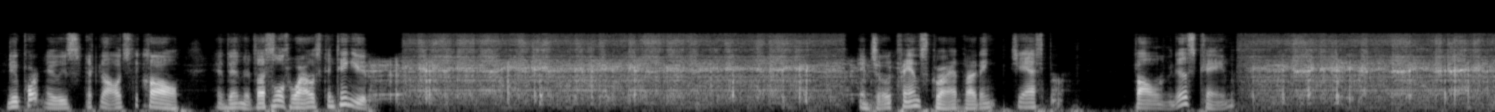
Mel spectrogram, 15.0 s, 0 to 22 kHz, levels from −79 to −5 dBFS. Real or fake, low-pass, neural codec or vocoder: fake; 7.2 kHz; codec, 24 kHz, 1 kbps, SNAC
